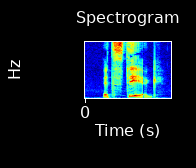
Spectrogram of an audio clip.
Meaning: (noun) 1. a step (with the foot, sometimes figuratively) 2. a step (in a staircase or the like) 3. a step (in a process or the like) 4. a step (in a process or the like): a stage (of certain devices)
- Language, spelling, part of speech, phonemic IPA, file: Swedish, steg, noun / verb, /ˈsteːɡ/, Sv-steg.ogg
